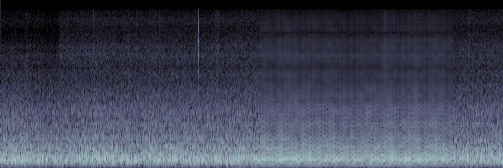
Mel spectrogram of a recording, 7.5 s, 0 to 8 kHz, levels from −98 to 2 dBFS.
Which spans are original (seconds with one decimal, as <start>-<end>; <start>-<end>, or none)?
0.0-3.9; 6.8-7.5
